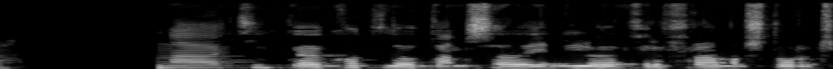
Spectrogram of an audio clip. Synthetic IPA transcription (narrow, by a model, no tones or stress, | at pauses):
nːaðacʰiŋkaðɪkʰɔt̪lɛɣat̪ansaðɪɪnːlœɣʏnfɪɾɪɾ̥fɾaːmanst̪owɾn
